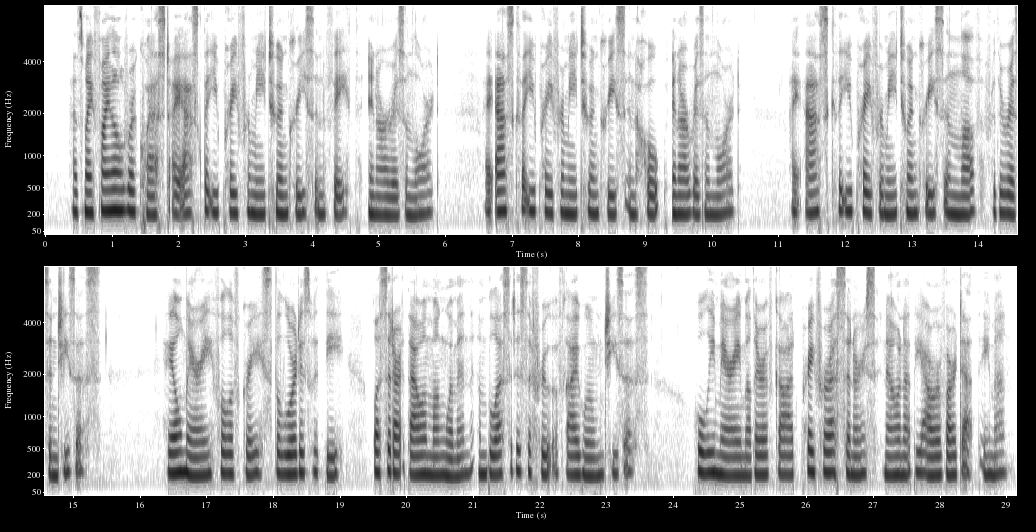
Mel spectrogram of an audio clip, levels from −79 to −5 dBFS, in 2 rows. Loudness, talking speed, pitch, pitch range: -26 LUFS, 185 wpm, 210 Hz, 200-225 Hz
